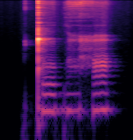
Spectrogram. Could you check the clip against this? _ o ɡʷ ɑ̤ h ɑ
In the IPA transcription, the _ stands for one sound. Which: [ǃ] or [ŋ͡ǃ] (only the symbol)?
ǃ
